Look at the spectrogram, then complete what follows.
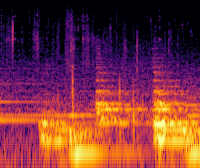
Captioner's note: footsteps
